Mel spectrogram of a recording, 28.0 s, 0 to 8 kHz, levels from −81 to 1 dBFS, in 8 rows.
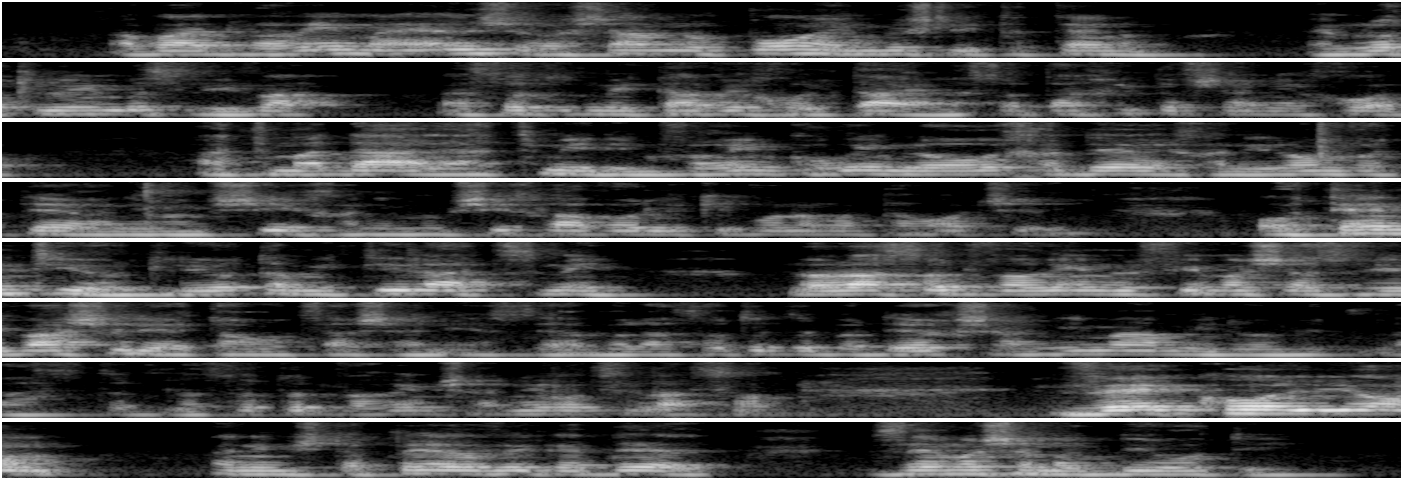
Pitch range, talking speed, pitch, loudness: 130-150 Hz, 165 wpm, 145 Hz, -24 LUFS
